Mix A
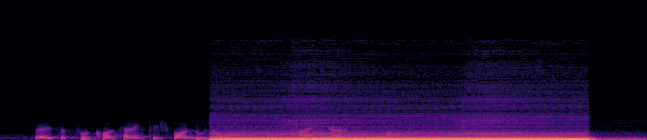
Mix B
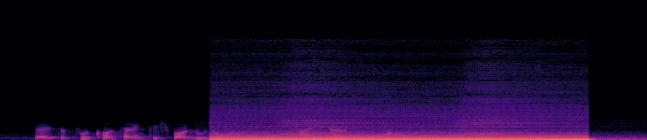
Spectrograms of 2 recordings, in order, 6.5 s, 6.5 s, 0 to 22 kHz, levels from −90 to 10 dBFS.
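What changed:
speech: send on; background: send -11.0 dB

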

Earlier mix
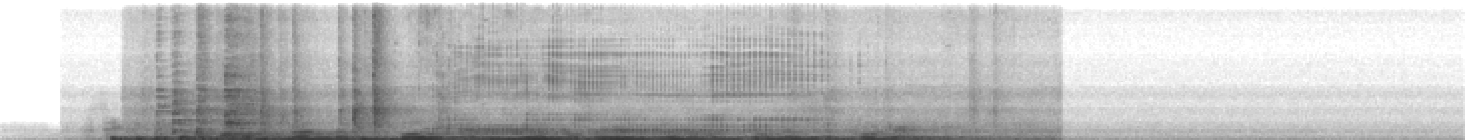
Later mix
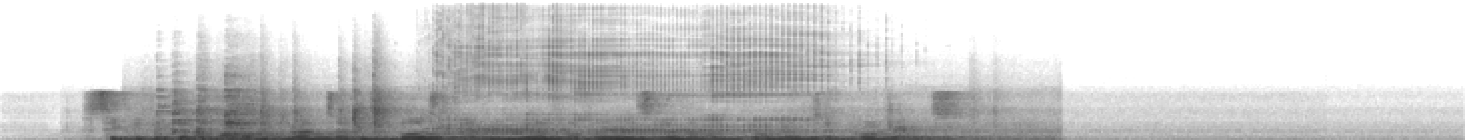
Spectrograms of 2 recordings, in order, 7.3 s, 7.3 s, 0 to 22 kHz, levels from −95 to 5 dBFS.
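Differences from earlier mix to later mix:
speech: remove LPF 2200 Hz 24 dB/oct; first sound: add BPF 170–5700 Hz

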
